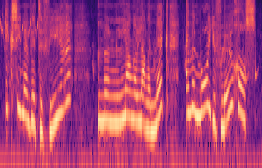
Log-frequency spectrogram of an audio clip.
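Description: A woman voicing a naive, eager little female goose in a children's storybook, squeaky and pleading. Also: lively intonation, slow pace, noisy background. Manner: squeaky, wide-eyed and pleading.

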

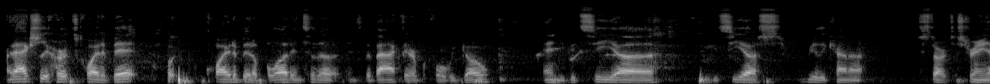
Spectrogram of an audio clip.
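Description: A man's voice: lowish voice, slight background noise. A young man casually narrating his own workout, giving instructive tips with a self-mocking streak.

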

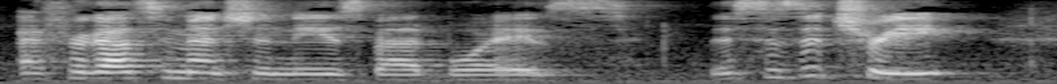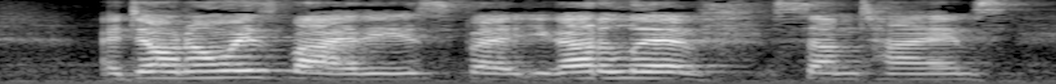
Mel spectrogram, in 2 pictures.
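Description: A woman's voice: medium pitch, fairly even intonation, normal speed, low-quality recording. A woman chatting casually and upbeat to camera in a lifestyle vlog, with frequent "like" fillers, filmed at home and out on her porch. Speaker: lifestyle vlogger. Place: home kitchen and outdoor porch.

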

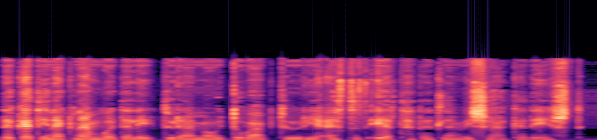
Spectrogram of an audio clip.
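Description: A woman's voice: lowish voice, flat delivery, vocal fry, a bit bright, no echo. Woman narrating a literary audiobook.

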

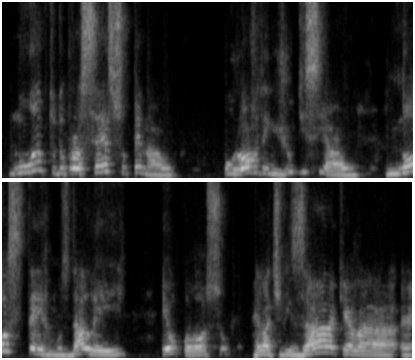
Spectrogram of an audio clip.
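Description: A man with a Brazilian accent teaching a live online law class, often calling students by name and slowing down to stress terms. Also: sits high. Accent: Brazilian Portuguese. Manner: addresses students by name, many fillers and restarts. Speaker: law professor.

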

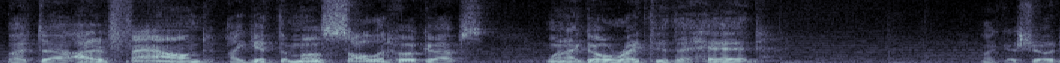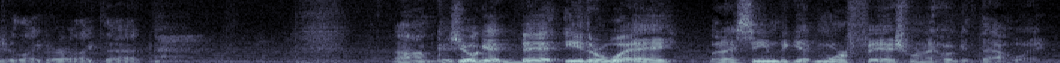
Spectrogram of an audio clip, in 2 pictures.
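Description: A middle-aged man with a fairly low voice speaks a bit slowly as he casually demonstrates how he rigs baits for his fishing channel. Soft music plays, and his relaxed delivery has many fillers and restarts, recorded in a workshop with tackle-covered walls.

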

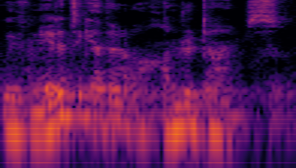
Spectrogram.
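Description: Male game master, animated pitch, a bit far from the mic, faint noise behind. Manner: loose, halting delivery with fillers. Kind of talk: narrating a tabletop game.

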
